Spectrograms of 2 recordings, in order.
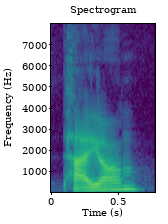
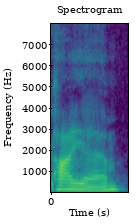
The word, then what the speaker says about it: Payon: you live for example people destroy my name all the time but if someone says payon that's the way you pronounce my name not pay am not pay him but if someone says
